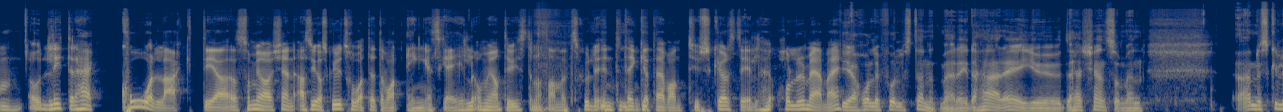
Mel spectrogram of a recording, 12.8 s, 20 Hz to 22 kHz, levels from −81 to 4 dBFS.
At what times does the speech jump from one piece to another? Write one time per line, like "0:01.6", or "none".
none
